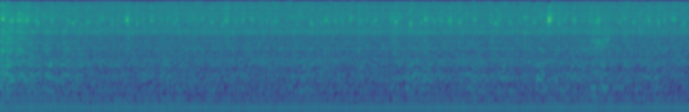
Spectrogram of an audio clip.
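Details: BMW M Sport Tourer diesel at idle: quiet uneven metallic rattle over the clatter, the sort a failing timing chain gives.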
